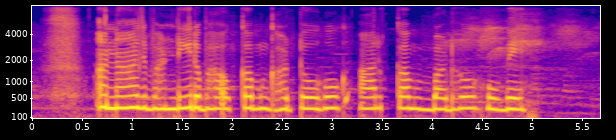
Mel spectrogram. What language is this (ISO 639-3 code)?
mag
